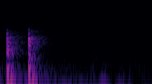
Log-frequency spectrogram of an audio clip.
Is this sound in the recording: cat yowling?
no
